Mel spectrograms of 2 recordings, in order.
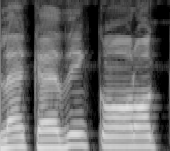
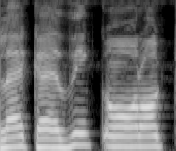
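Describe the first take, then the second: No difference in how they are said.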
